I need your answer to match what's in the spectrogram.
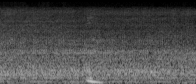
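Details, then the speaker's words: Mercedes W124 300E 24V after fuel distributor rebuild, six new injectors and spark plugs, engine test: smooth, even idle stable at about 900 to 950 rpm, steady low hum, no misses, knocks or hunting. "Next, let's check his current idle speed. The current idle speed is around 900. And it's very stable. It's about 900 to 950."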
